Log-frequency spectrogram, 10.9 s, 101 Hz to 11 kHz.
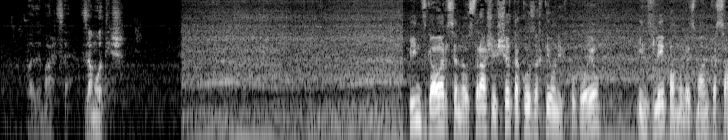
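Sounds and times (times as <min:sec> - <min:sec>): truck engine running: 0:02.7 - 0:10.9.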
